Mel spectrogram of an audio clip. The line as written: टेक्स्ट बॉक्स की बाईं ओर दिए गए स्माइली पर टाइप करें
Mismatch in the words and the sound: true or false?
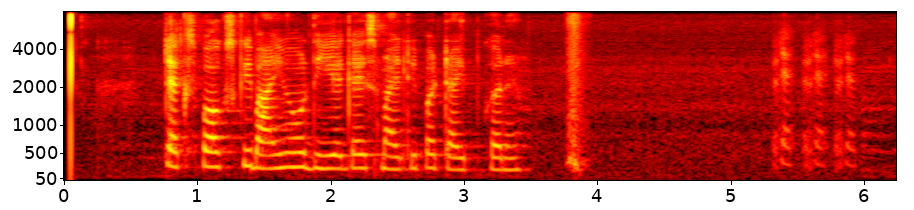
true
